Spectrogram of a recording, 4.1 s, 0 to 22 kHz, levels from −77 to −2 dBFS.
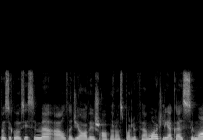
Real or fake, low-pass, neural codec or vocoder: real; 10.8 kHz; none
